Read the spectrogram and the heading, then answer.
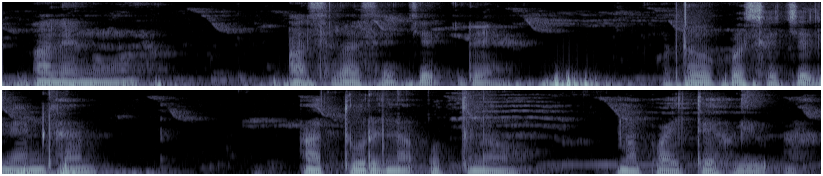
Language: Santali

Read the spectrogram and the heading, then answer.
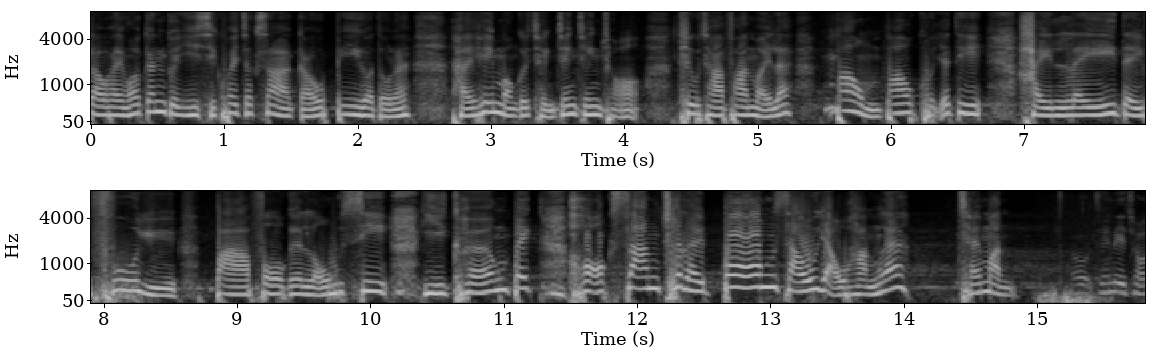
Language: Cantonese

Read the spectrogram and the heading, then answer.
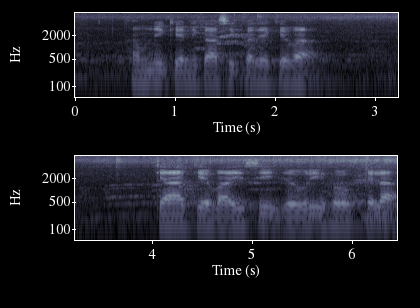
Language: Magahi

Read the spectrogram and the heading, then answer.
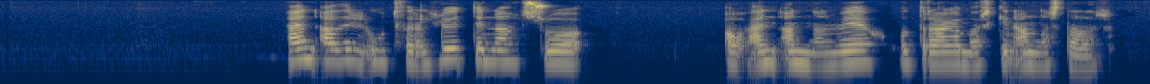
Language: Icelandic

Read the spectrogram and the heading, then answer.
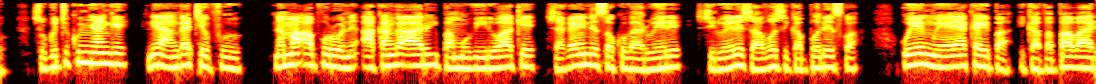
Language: Shona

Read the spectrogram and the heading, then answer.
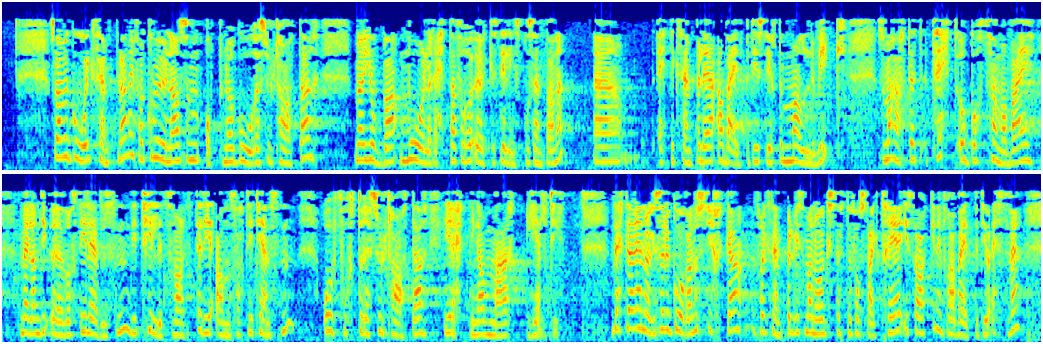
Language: Norwegian Nynorsk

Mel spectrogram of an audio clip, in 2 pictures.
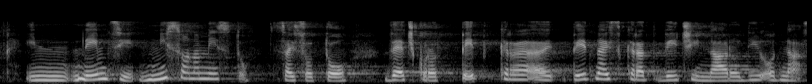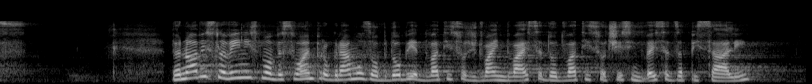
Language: Slovenian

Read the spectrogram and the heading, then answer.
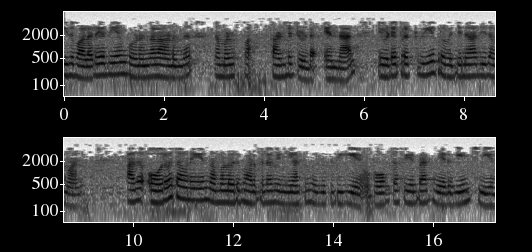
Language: Malayalam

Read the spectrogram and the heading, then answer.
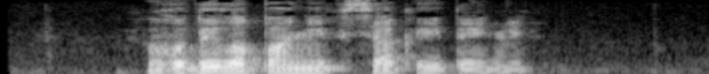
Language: Ukrainian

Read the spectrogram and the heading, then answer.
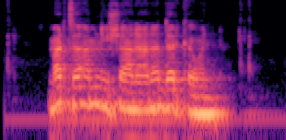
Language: Central Kurdish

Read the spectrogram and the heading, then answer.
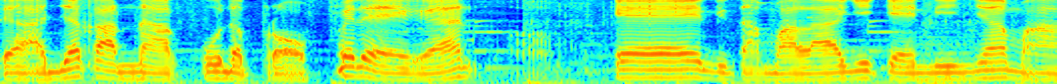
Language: Indonesian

